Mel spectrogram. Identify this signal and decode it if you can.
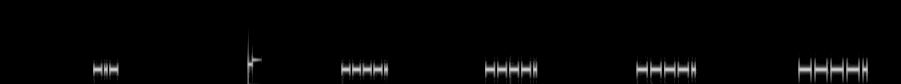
Morse code, heard as a keyed tone, about 39 wpm, spaced as for 8 wpm, 700 Hz. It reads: K 9999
